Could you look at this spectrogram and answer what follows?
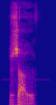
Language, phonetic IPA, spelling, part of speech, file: Polish, [ʒal], żal, noun, Pl-żal.ogg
